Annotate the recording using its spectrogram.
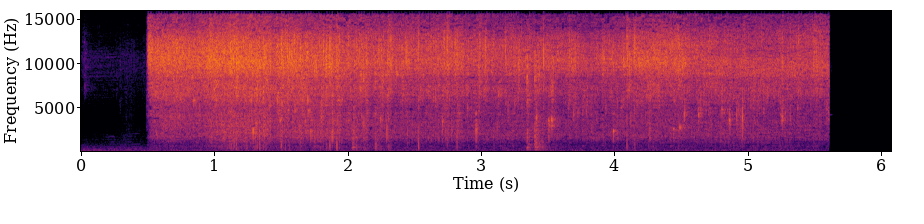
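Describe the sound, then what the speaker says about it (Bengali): Sugar, black cumin, dry red chilli and garlic fry in hot oil in a wok, a loud, steady bright sizzle that starts abruptly and runs without pause before cutting off. "এখানে নিয়েছি চিনি, কালো জিরে, শুকনো লঙ্কা আর রসুন। আমি এগুলোকে এবার লাল করে নেব।"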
